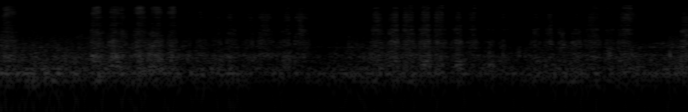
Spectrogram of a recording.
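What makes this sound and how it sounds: A blue mechanical pencil draws on the right-hand page of an open paper sketchbook lying flat on a wooden table, its graphite tip scratching across the paper. Quiet, bright, papery strokes come in quick rasping bursts separated by brief pauses.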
